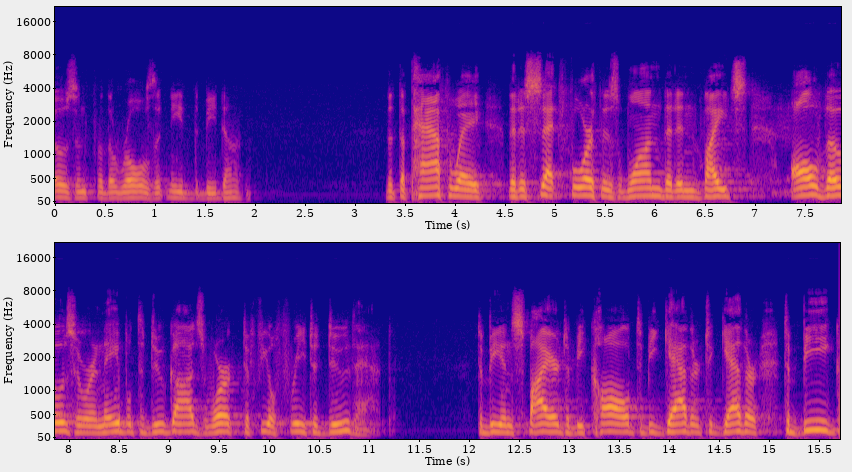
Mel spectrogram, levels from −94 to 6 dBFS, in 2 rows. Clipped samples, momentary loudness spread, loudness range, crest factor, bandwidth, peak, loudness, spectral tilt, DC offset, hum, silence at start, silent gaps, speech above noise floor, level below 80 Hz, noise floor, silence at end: under 0.1%; 13 LU; 6 LU; 18 dB; 7.8 kHz; -6 dBFS; -23 LUFS; -7.5 dB/octave; under 0.1%; none; 0 s; none; 52 dB; -64 dBFS; -75 dBFS; 0 s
